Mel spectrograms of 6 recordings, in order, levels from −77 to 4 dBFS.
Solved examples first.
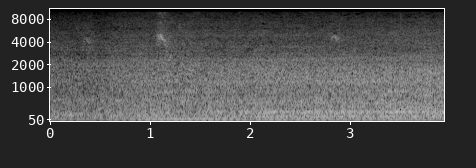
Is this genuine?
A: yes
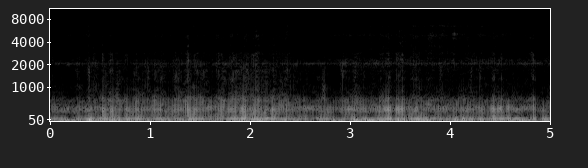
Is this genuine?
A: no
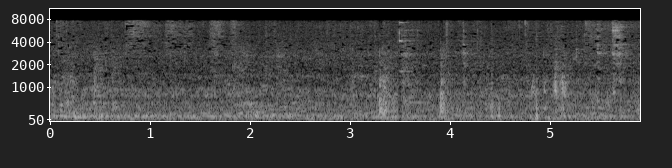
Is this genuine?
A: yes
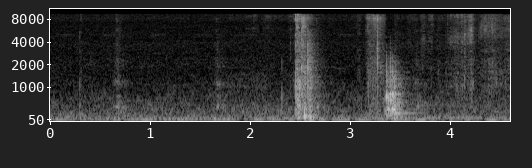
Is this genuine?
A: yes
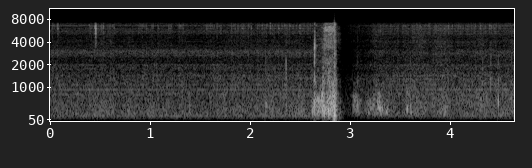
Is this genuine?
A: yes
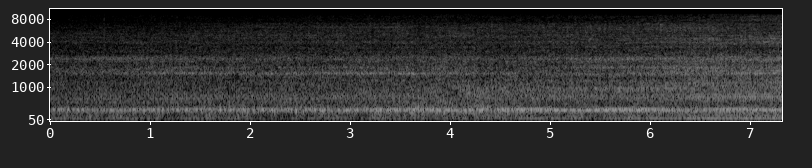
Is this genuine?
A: yes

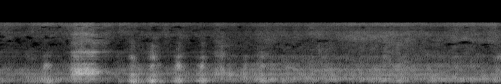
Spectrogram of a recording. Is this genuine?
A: no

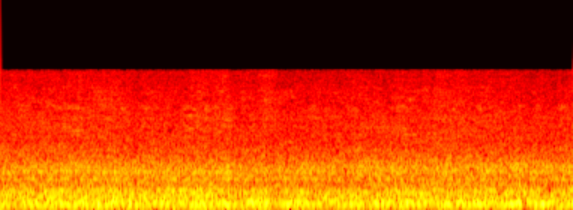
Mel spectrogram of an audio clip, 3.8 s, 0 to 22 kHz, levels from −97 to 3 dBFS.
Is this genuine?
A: yes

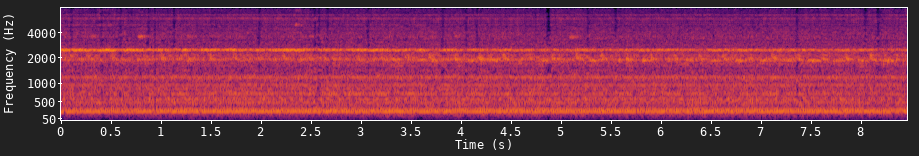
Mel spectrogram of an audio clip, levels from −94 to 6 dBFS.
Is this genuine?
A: no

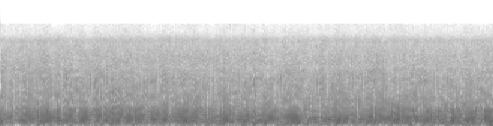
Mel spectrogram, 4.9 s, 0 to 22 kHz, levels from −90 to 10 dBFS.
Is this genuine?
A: no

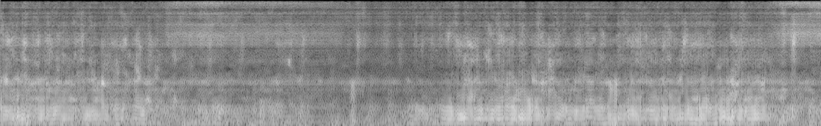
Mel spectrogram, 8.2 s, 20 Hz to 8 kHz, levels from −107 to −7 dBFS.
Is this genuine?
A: no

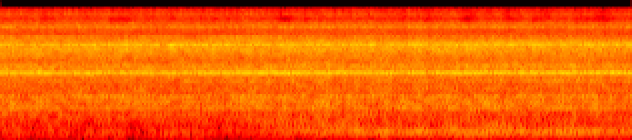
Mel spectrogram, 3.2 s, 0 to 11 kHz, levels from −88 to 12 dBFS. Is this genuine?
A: no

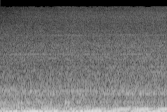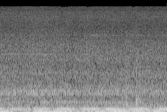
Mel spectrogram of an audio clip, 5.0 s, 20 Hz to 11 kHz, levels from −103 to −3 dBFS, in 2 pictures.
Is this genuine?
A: yes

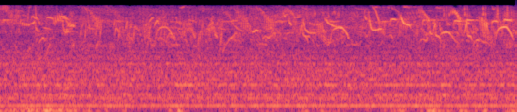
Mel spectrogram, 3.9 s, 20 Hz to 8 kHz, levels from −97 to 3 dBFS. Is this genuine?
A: yes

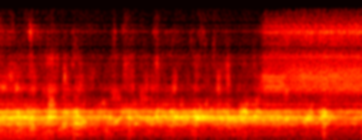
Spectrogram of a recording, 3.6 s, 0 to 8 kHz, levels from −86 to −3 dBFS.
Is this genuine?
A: no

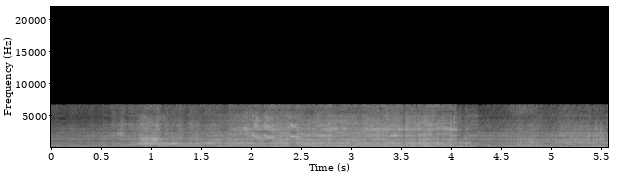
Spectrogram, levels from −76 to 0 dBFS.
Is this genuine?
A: no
